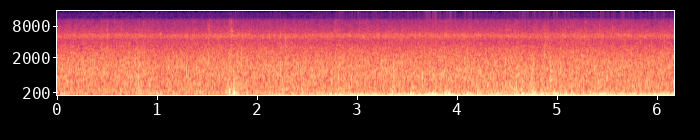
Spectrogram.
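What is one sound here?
A stream babbles nearby.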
